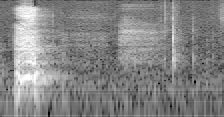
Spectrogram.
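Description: A single sharp, voiced hiccup with a quick catch of breath, then quiet breathing and faint clicks.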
